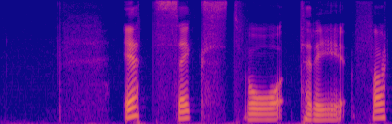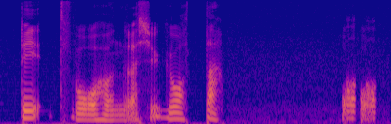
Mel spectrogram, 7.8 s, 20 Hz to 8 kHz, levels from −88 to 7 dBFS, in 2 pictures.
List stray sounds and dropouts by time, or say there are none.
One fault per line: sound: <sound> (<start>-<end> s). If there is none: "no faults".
sound: laugh (7.3-7.7 s)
